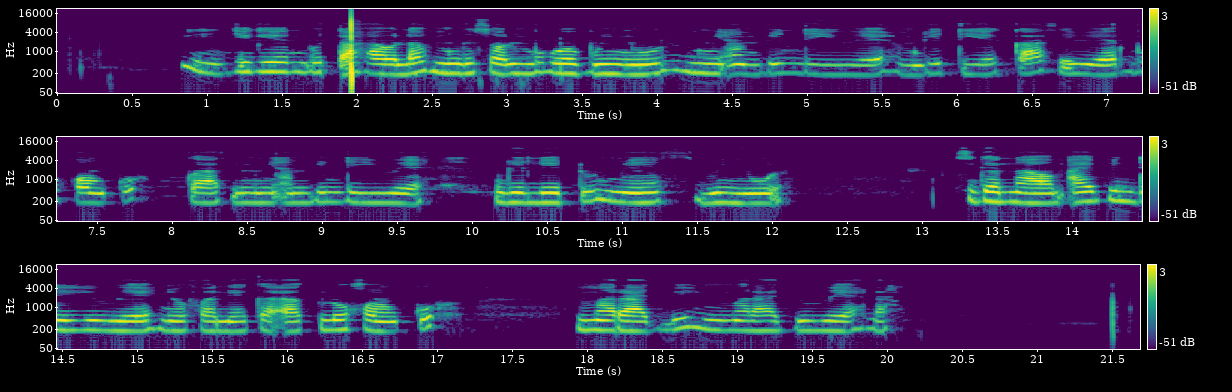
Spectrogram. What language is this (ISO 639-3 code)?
wol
